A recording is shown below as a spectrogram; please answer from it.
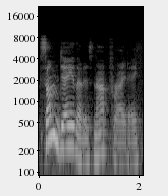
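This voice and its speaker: A woman's voice: deep voice, big pitch swings, measured pace, a little mellow, dull audio, slight background noise. A woman in her thirties hosting a podcast for writers, sounding nasal and stuffy from allergies, talking candidly with plenty of ums and uhs. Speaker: podcast host. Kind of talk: casual solo talk to writers. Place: home room.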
